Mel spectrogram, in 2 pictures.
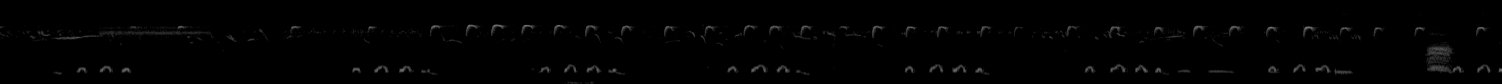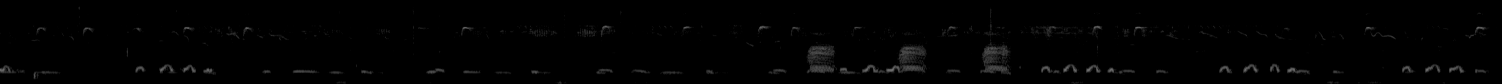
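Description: Wild birds calling: a fast run of high, thin chirps, a few per second, over a lower call repeated about once a second, with a few louder notes around the middle and again near the end.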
